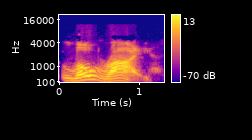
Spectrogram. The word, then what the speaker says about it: Lowry: It's Lowry. So Lowry, like low-rise jeans, baby.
